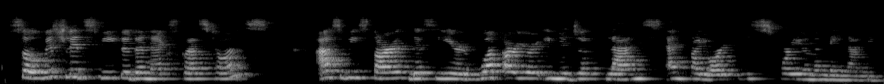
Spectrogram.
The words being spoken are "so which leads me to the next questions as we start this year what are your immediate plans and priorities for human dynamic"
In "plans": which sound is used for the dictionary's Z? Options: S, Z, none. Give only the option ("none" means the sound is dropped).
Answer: S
